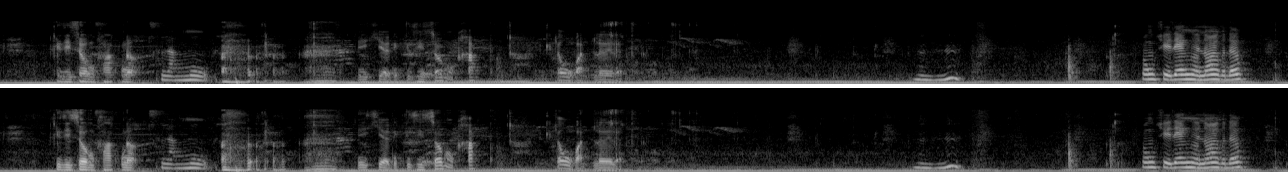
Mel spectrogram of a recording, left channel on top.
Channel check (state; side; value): normal; both; correlation 0.70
